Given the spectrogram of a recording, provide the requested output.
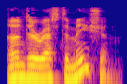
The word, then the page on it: underestimation: British English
